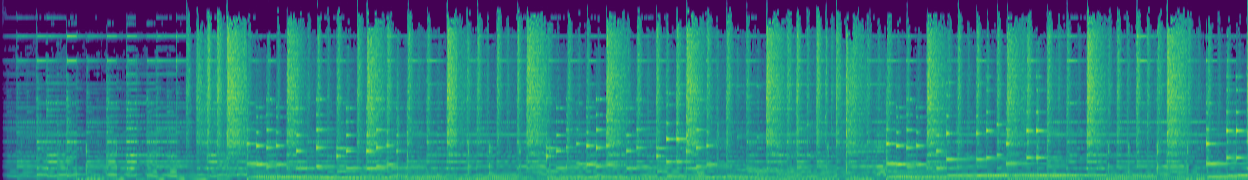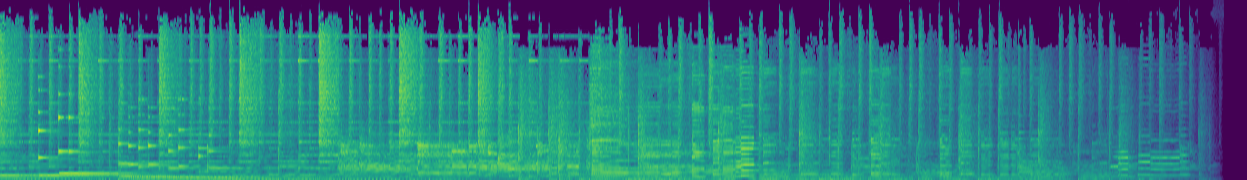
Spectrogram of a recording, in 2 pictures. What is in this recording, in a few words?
Hot vibes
